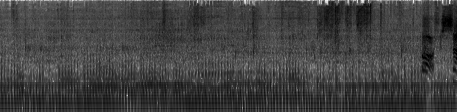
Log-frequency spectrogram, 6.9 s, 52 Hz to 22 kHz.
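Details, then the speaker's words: Honda CT70 Trail 70 K0 after swapping the 140cc engine for a 212cc, kick-started with strong compression: a loud, deep, steady single-cylinder thump at fast idle with an even beat and no knocks; normal running. "SS great man sounds so good so good really"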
